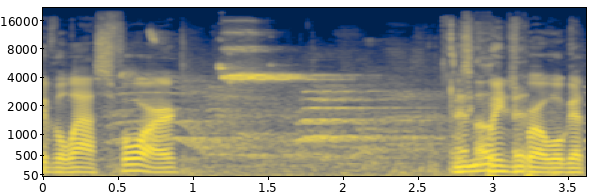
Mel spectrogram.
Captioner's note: whistle blows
